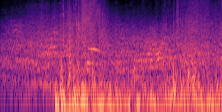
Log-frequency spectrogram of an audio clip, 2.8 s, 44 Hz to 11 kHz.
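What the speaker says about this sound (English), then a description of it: "Who's shooting at me?" Battlefield 6 video game gunfire, with dense sustained bursts of shooting and rumbling impacts filling the mix, loud and continuous, with a voice mixed in underneath.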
